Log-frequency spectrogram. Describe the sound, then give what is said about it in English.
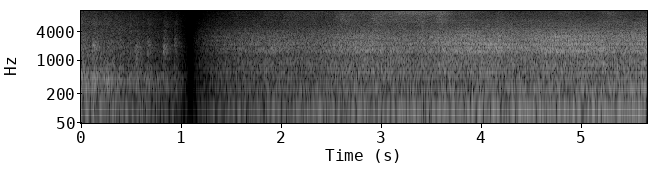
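A train to Seattle rumbles steadily along the tracks, a loud, continuous roar with a brief dropout near the start, then a sustained, slightly building drone. No voices. “Last call for the train to Seattle.”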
